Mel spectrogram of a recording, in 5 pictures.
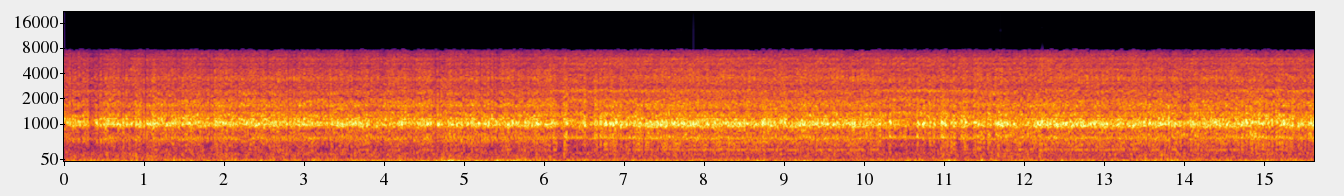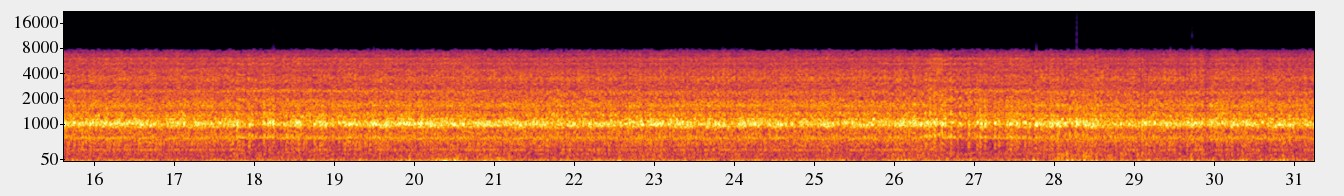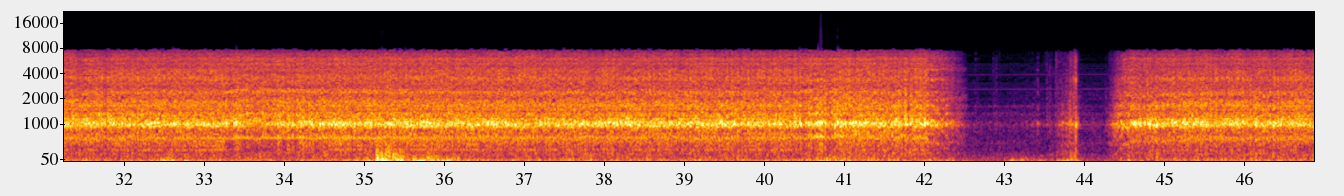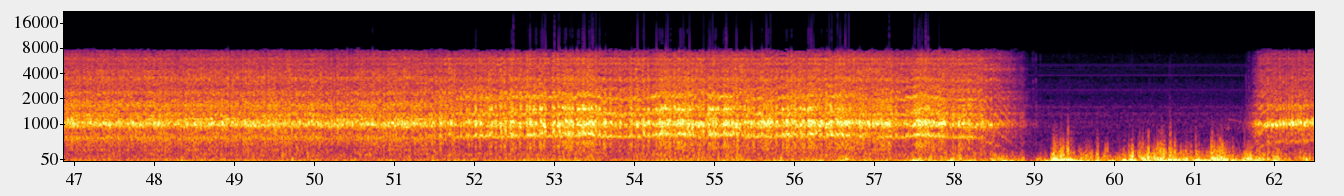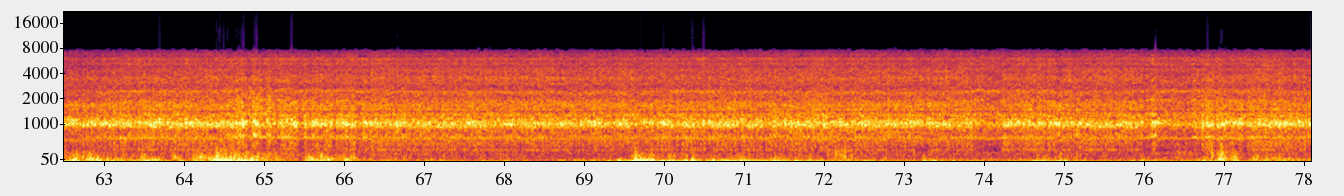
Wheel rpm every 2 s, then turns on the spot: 160, 160, 160, 160, 160, 160, 160, 160, 160, 160, 160, 160, 160, 160, 160, 160, 160, 160, 160, 160, 140, 10, 120, 160, 160, 160, 160, 160, 160, 20, 30, 150, 160, 160, 160, 160, 160, 160, 160.
42-44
